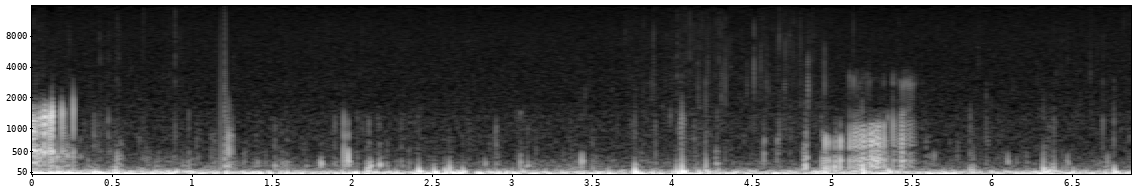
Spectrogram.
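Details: Stomach growling: low gurgling, bubbling and squeaky rumbles from the belly, rising and falling for several seconds.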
